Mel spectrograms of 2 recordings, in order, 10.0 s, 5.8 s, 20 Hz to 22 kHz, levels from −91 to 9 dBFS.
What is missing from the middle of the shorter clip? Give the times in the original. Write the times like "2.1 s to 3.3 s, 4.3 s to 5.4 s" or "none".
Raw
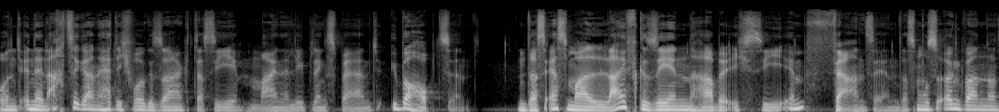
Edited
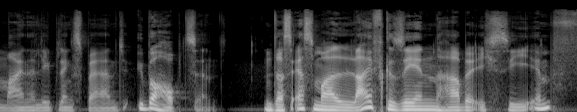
none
